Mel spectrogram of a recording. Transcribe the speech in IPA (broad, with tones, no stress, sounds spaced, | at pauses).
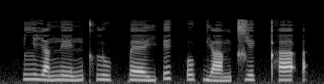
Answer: l i˨˩ a̯ n e˩˦ n kʰ l u˨˩ k̚ p ɛː˨˩ j ʔ e˥˩ k̚ ʔ o˦˥ k̚ j a˩˦ m t͡ɕ e˦˥ k̚ pʰ a˦˥ ʔ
